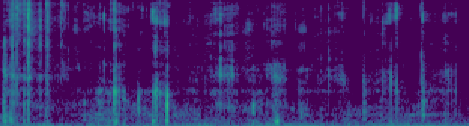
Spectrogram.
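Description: Close, crisp crunching and wet chewing as someone eats spicy rica rica trakulu fish, with irregular bites and smacks continuing steadily and no talking.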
